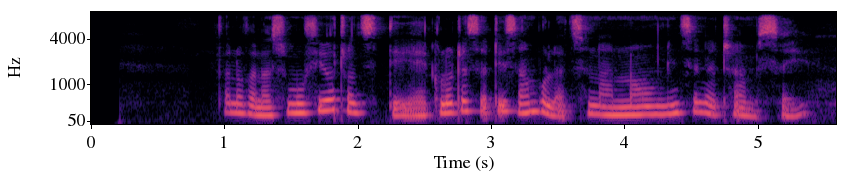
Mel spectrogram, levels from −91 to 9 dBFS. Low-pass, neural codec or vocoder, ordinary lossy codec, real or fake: 7.2 kHz; none; none; real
